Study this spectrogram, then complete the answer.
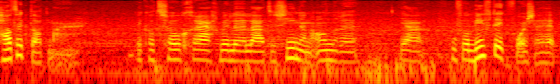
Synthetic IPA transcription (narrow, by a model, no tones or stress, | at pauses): hɑtɪɡ̚dɑtma̰ːɹ | ɪkɦɑtsowχraːχʋɪləlaːtəzinanʔɑndərəjaɦuvɪːlivdəɪkfʊːɹzəɦɛp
